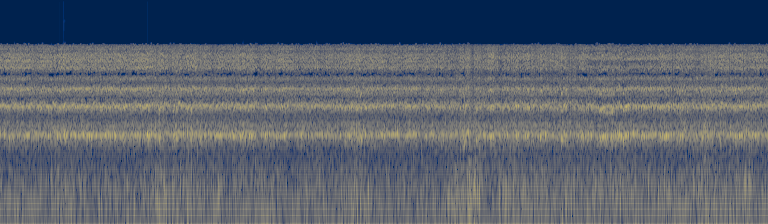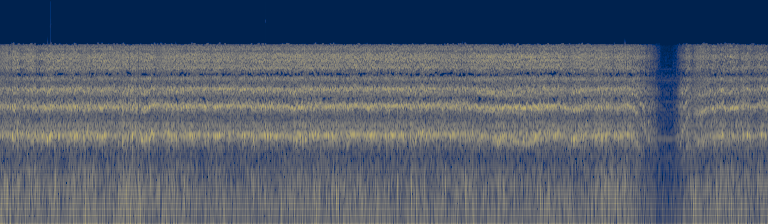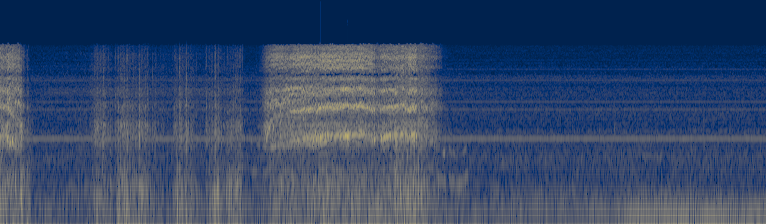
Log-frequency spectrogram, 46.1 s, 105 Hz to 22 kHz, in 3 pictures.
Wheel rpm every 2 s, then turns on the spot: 240, 230, 230, 230, 230, 230, 220, 230, 230, 230, 230, 230, 230, 220, 110, 140, 20, 20, 160, 150, 0, 0, 0.
32-36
